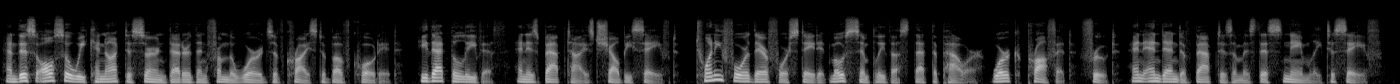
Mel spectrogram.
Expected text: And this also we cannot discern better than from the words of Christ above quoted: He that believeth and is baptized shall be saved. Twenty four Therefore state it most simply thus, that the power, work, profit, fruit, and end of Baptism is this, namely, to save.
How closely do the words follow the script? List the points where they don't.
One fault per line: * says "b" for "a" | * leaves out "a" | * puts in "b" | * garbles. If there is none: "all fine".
* puts in "end"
